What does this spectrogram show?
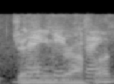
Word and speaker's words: Janeane Garofalo: Janine Garofalo.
